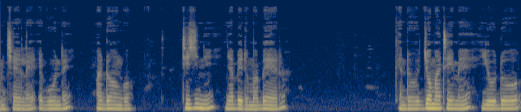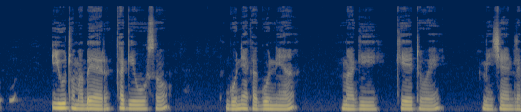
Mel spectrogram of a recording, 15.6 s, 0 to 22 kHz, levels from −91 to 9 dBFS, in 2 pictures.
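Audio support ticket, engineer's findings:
No faults found in the speech signal; levels, continuity and timing hold steady throughout, with no dropouts, glitches or artefacts identified that would point to a failing component.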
